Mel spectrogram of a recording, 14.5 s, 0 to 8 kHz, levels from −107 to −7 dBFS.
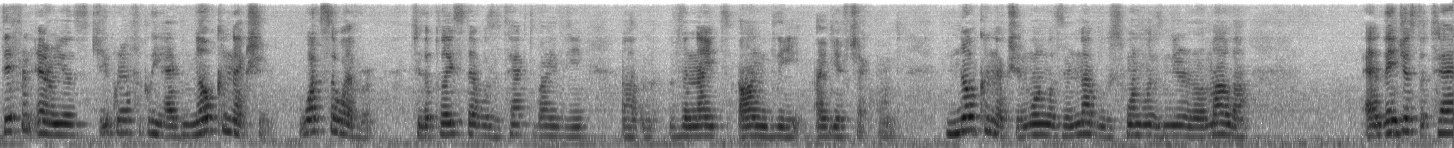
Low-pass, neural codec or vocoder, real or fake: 7.2 kHz; codec, 44.1 kHz, 7.8 kbps, DAC; fake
